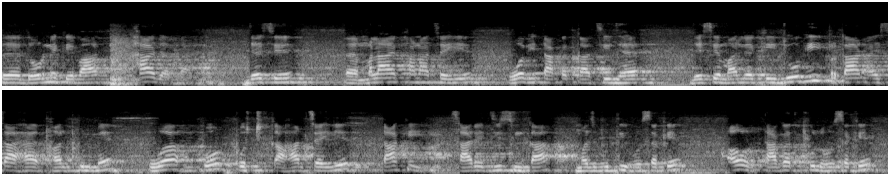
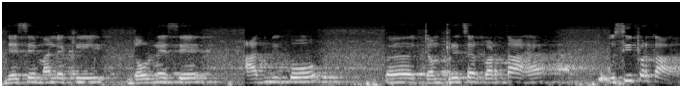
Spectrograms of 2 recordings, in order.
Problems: constant background noise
